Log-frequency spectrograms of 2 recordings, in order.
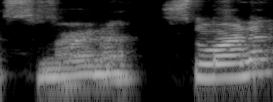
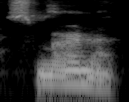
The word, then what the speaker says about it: Smyrna: Smyrna. Smyrna. All right, and that place is spelled S-M-R-Y.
